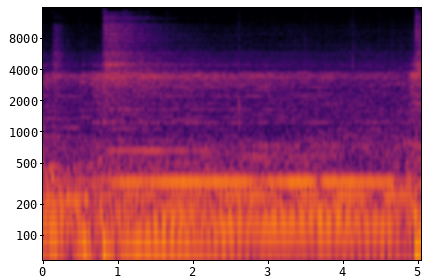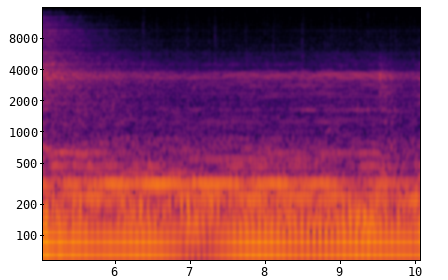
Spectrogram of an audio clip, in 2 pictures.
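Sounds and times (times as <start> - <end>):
rock band sustained chord: 0.0 - 10.0.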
